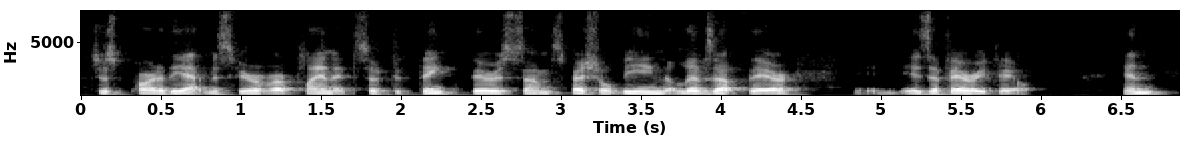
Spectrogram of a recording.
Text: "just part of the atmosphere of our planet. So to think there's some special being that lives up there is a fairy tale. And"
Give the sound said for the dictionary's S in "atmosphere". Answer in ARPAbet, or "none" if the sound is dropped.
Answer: S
